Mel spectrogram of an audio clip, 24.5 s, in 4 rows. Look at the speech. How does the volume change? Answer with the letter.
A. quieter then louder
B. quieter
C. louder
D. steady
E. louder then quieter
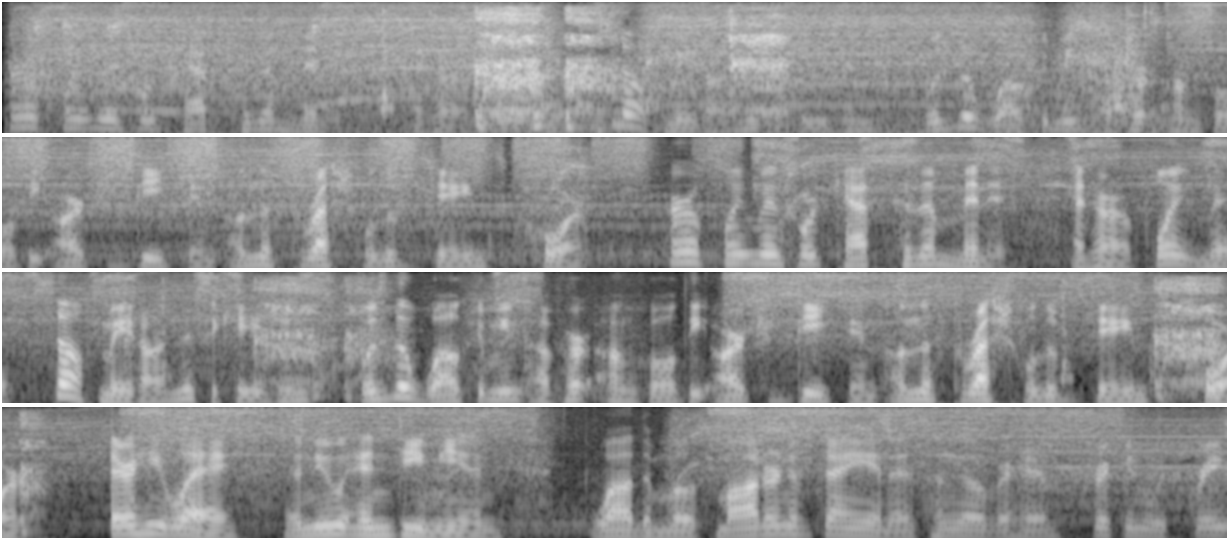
C.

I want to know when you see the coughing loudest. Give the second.
3 s.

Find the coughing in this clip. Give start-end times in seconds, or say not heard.
1.9-4.0, 13.0-14.3, 17.5-18.6.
